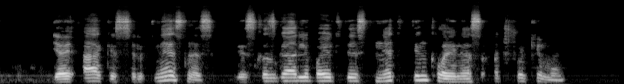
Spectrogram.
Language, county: Lithuanian, Šiauliai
